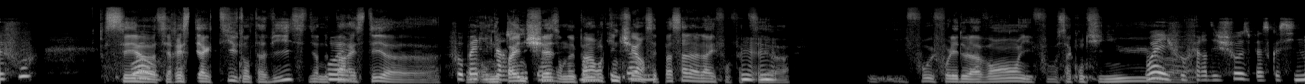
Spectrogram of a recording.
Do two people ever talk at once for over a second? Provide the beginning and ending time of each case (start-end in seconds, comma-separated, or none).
4.5-6.6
